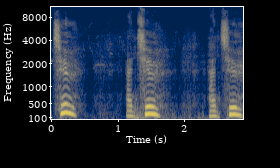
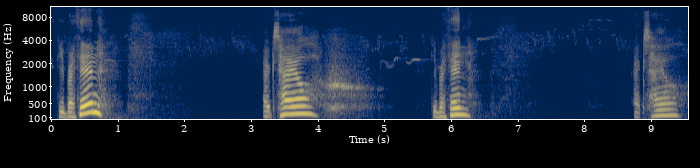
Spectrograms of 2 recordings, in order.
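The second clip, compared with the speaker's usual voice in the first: guided breathing; 3 semitones lower than usual. Real, not acted. Leads cooldown breathing.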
